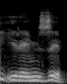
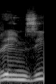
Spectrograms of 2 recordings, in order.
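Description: First: The word starts with an added i sound. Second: The word starts directly with the r sound.

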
